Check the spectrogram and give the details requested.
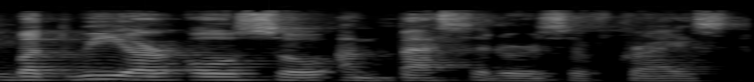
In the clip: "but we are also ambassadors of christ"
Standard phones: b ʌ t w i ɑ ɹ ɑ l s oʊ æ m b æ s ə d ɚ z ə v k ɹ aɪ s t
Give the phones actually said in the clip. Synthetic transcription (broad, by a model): b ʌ t w i ɑ ɹ ɑ l s oʊ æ m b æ s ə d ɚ s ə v k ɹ aɪ s t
